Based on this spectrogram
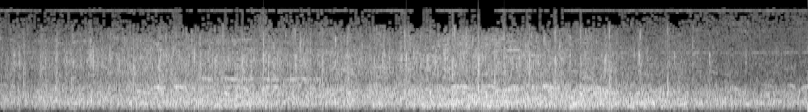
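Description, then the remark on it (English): St. Louis baseball fans applaud Bill Dickey as he walks up to the plate with two men on, a dense, loud wash of clapping with mingled crowd voices that holds at an even level for about eight seconds. “The St. Louis fans are applauding Dickey.”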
